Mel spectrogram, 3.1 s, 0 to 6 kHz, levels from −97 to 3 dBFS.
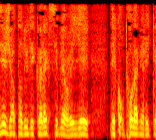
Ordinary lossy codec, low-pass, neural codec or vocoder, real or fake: MP3, 24 kbps; 5.4 kHz; codec, 16 kHz in and 24 kHz out, 1 kbps, XY-Tokenizer; fake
